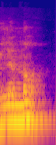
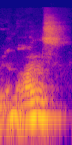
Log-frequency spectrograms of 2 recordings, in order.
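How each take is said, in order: First: "Le Mans" said the French way, silent s, nasal end. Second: "Le Mans" said the English way, lə manz with the s sounded; host offers the anglicised "Le Mans" as an option. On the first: Quiz host naming the race for viewers, French "Le Mans" with no s. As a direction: quiz host gives the French "Le Mans" first, lee mah. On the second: Quiz host giving viewers the alternative, "Le Mans" with a sounded s. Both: Shown as a demonstration. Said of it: "if you want to read it that way".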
